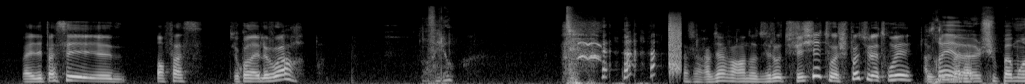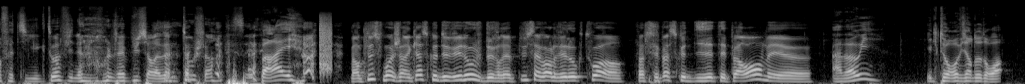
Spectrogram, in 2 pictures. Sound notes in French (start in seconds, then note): 5.6 rire; 11.8 rire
